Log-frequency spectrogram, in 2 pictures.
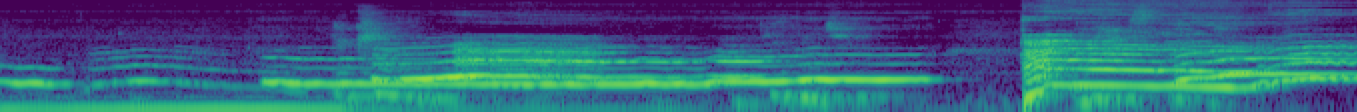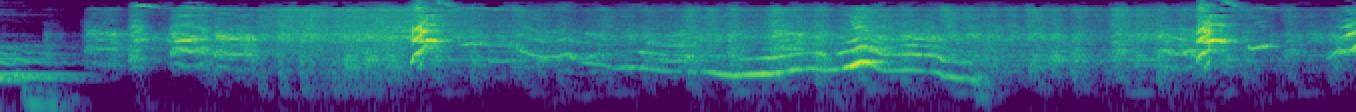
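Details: Singing dog from a funny pets compilation; wavering howled notes that rise and fall, broken by a short gap and a higher sliding howl, then noisier broadband sound with whining glides over a low hum.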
